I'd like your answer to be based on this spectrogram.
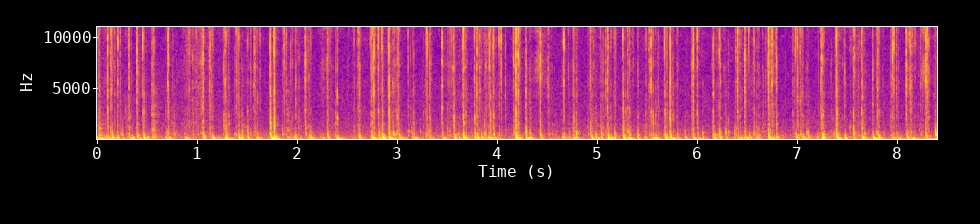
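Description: Fingertips type rapidly on the plastic keys of a backlit laptop keyboard, producing a steady stream of quick, light clicks and taps. Each tap is short and dry, with a soft low thump under bright, crisp clicks.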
